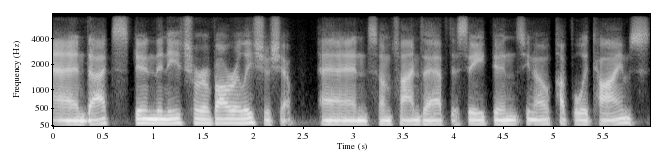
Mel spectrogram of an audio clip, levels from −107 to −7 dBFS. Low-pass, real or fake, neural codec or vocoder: 7.2 kHz; fake; codec, 16 kHz, 0.5 kbps, FunCodec, trained on Chinese and English, 25 frames a second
